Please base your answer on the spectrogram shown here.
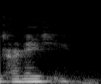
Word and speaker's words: Carnegie: a quote by Andrew Carnegie, Carnegie Hall, and I know some people say I pronounce that in a funny way, but my understanding is that that is the correct Scottish pronunciation of the name.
